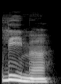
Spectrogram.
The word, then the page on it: lemur: British English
